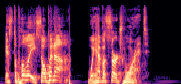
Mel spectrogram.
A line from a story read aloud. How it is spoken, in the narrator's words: shout two more times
